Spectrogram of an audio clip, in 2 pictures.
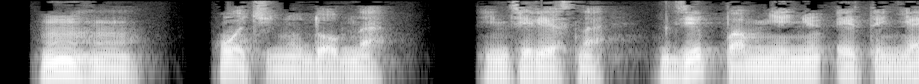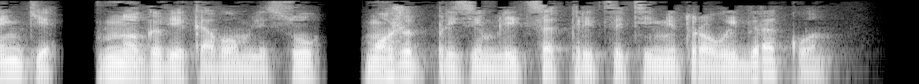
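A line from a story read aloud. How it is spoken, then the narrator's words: Grumbling storyteller. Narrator (Russian): проворчал сказочник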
